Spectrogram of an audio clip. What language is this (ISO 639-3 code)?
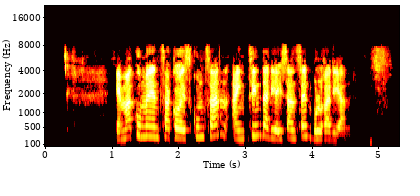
eus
